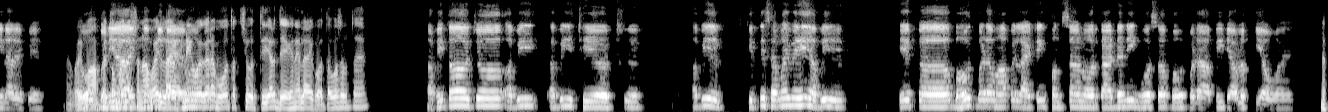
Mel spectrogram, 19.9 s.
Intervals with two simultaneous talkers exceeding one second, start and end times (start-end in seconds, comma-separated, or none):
1.2-3.2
